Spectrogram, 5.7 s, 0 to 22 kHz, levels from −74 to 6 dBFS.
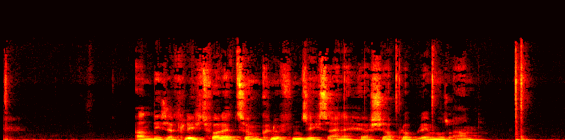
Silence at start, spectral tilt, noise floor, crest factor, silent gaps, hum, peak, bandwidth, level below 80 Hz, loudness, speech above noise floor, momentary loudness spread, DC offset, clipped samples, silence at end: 0.05 s; -4 dB/octave; -53 dBFS; 22 dB; none; none; 0 dBFS; 16.5 kHz; -46 dBFS; -20 LUFS; 33 dB; 12 LU; under 0.1%; under 0.1%; 0.1 s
